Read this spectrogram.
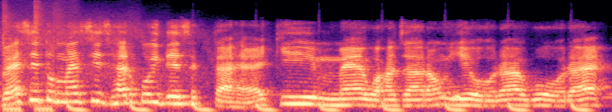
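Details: Adult man speaking Hindi; Fluent speech.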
